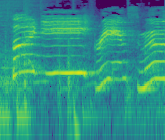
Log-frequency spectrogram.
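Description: A young girl singing: one long held high note, then a short rising note near the end.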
